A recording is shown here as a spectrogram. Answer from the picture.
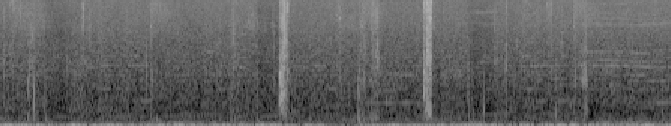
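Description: Background music with a steady low bass, crossed by two sharp clicks about a second apart near the middle.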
